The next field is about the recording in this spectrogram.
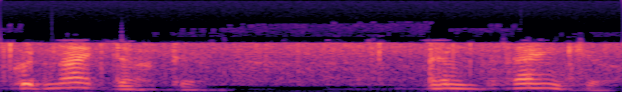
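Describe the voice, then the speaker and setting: An actor playing a frightened, dependent husband who is a newly blinded patient, faltering and plaintive, in an old radio melodrama. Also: male voice, on the high side, expressive, takes it slowly. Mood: weakly grateful. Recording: tinny, noisy vintage radio recording.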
